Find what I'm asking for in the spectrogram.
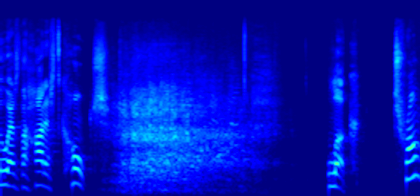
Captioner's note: audience laughs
